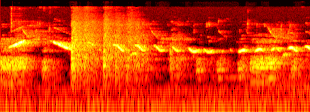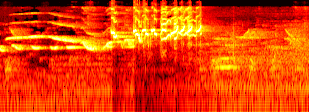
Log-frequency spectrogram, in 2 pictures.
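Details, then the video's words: Oriental magpie-robin singing a long series of short whistled notes that step slowly downward, followed by a bright rattling trill and scattered high chirps. "Kacer Nembak Full Isian Cocok Buat Pancingan Kacer Yang Lagi Males Bunyi"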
